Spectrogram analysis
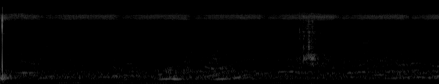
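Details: Cricket calling at night by a house: an unbroken, thin, very high trill holds steady, interrupted once near the end by a short sharp click.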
